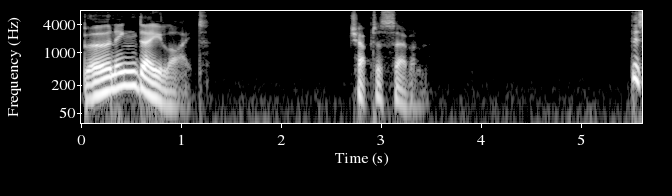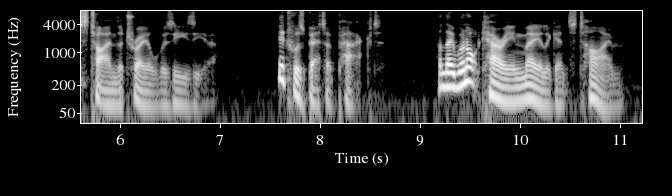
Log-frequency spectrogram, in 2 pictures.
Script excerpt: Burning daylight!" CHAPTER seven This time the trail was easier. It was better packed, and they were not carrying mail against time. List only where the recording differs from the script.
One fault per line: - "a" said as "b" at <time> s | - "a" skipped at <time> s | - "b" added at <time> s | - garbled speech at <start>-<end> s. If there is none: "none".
none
